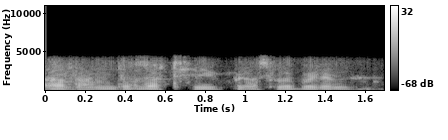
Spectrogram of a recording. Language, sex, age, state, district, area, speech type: Kashmiri, male, 30-45, Jammu and Kashmir, Bandipora, rural, conversation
